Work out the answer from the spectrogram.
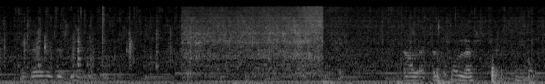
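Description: Onions and ginger-garlic paste frying in hot oil in a wok, stirred with a wooden spatula, with a loud hiss for about a second and a half near the middle.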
